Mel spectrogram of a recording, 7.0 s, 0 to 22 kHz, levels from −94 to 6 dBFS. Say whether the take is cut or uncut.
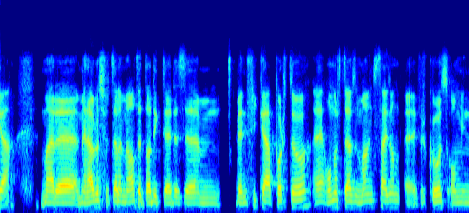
cut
